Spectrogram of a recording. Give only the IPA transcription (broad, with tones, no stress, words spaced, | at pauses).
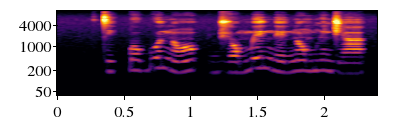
ti˨ k͡po˧bo˦nɔ̃˨˦ | d͡ʒɔ˨me˦ne˨ nɔ̃˦bĩ˦d͡ʒã˧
